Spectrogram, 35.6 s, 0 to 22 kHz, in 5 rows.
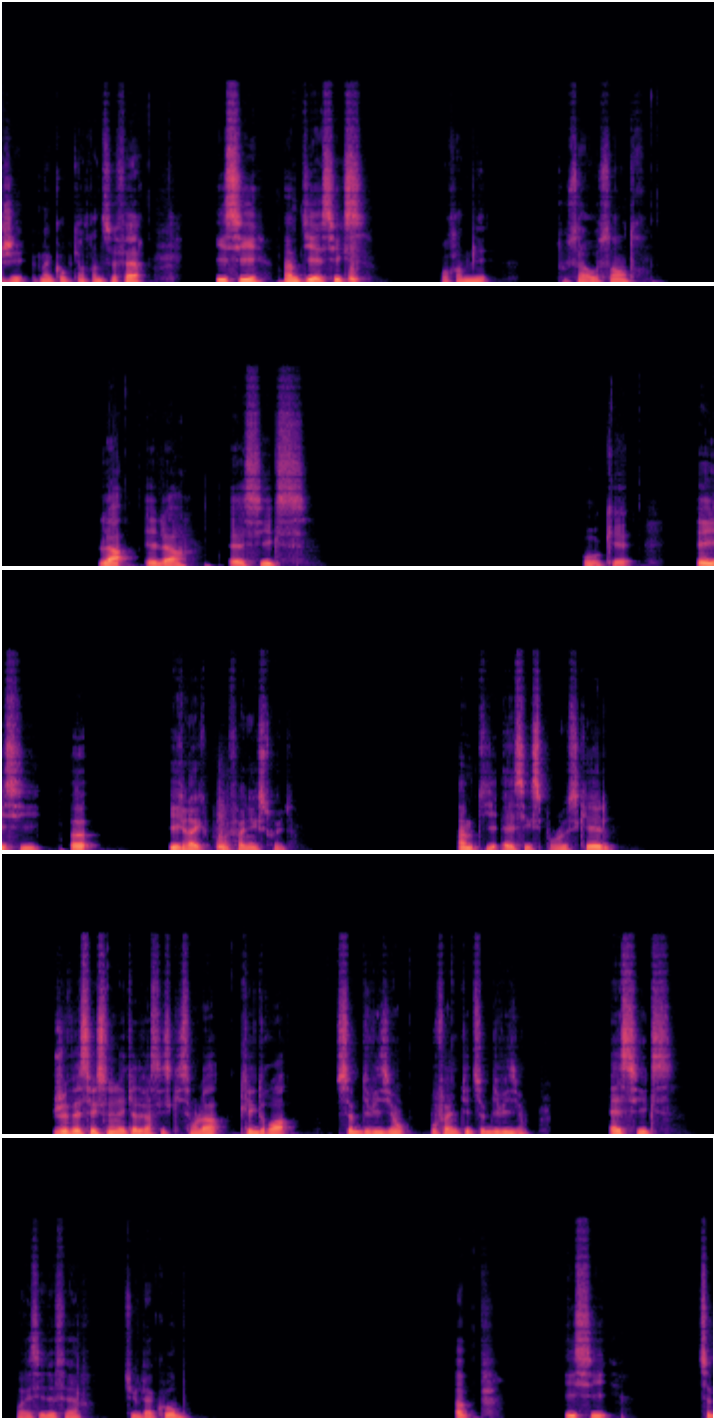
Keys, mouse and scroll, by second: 1.4 click, 2.8 s, 3.0 x, 6.5 click, 7.5 click, 8.3 shift+click, 9.2 s, 9.4 x, 12.5 click, 13.1 click, 14.8 e, 15.9 y, 17.9 click, 18.7 s, 19.1 x, 21.1 click, 21.8 click, 23.6-24.7 right drag, 25.4 click, 27.1 s, 27.4 x, 31.7 click, 32.4 click, 33.9-35.3 right drag.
